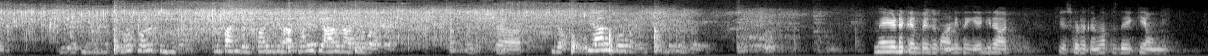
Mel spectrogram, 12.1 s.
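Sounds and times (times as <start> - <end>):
chicken sizzling in a wok: 0.0 - 8.4.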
